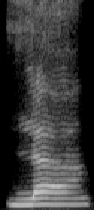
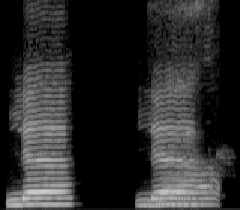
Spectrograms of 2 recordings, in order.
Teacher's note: بالترقيق مع إتمام الفتح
